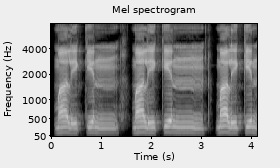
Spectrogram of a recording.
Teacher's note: huruf kaf dimasukkan ke dalam huruf nun. Kin. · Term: alif lam syamsiah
